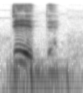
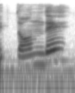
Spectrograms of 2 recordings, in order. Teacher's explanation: when we say that D, our tongue does not touch our teeth. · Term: English D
